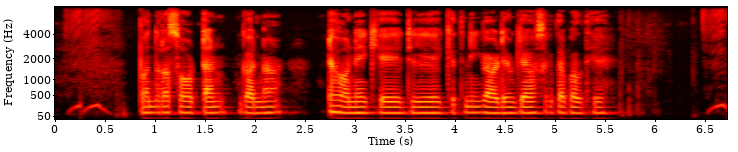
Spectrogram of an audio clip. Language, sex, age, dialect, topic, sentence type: Hindi, male, 18-24, Garhwali, agriculture, question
